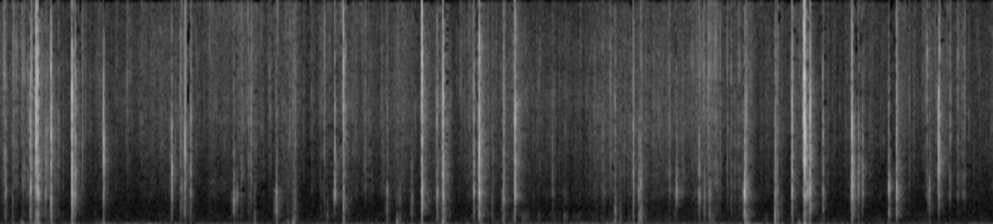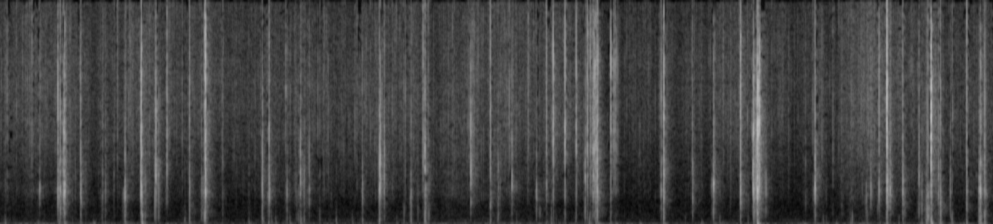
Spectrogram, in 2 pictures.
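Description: A single thin, flexible sheet of crumpled brown kraft paper is held in both hands over a pile of shredded paper and squeezed, bent and crinkled with fingertips and thumbs. Dense, sharp crackles and crinkles fire in quick irregular bursts throughout, bright and dry with almost no ring, over a quiet low hum.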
